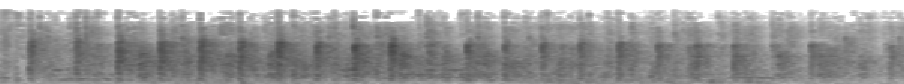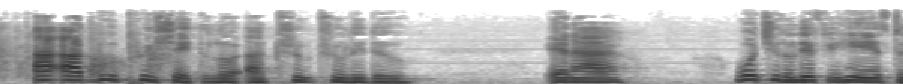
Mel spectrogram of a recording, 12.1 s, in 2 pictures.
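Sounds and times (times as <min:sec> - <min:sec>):
audience clapping: 0:00.0 - 0:07.2
speech: 0:06.3 - 0:08.8, 0:09.7 - 0:10.3, 0:10.9 - 0:12.0.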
